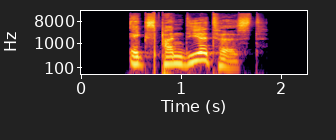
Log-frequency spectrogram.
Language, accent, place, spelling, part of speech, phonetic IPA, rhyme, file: German, Germany, Berlin, expandiertest, verb, [ɛkspanˈdiːɐ̯təst], -iːɐ̯təst, De-expandiertest.ogg
- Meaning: inflection of expandieren: 1. second-person singular preterite 2. second-person singular subjunctive II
